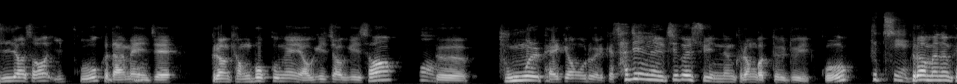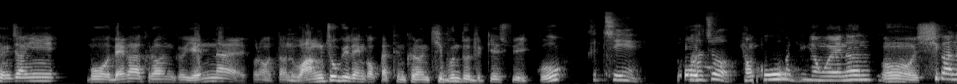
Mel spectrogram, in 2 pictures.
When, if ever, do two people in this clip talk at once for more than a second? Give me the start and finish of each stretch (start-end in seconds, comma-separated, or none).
none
